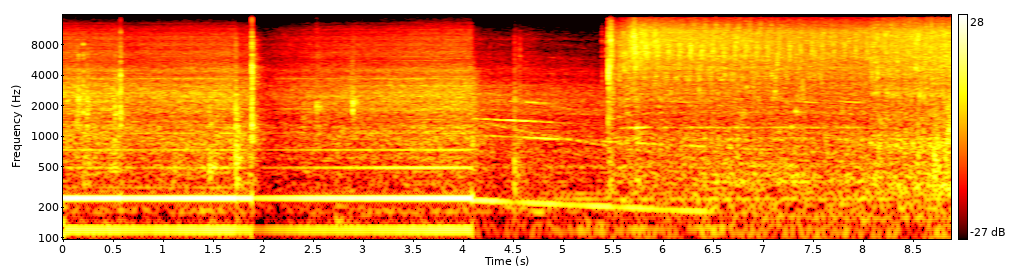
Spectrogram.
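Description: Optical-lab lens-surfacing machine: a loud steady electric hum cuts off about four seconds in, a tone falls away as it winds down, then water sprays with a steady hiss from about five and a half seconds in. A few sharp clicks come early, as parts of the machine are handled.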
